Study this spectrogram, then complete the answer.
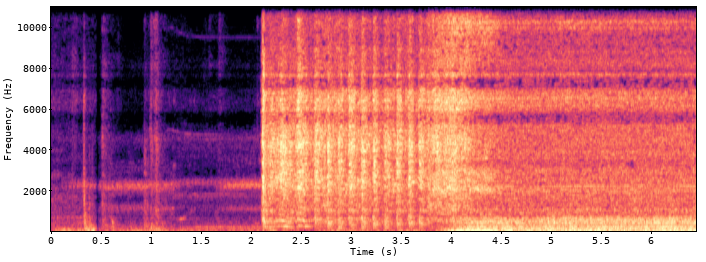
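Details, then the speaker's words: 1994 Chevy OBS C2500, 104k miles, first start after a tune-up with a new distributor rotor, cranked to check the firing order: brief crank, catches cleanly and settles into a steady, even idle with no misses or knocks; it runs. "Success. Well, that's good. It runs."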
